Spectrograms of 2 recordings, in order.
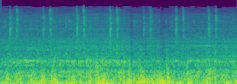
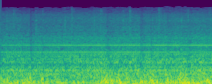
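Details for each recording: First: Diesel heater after oven-cleaner cleaning, burning off residue outdoors on a windy day: harsh rough roar with a rapid ticking about three per second, running no better than before and burning mostly outside; cause unconfirmed. Rough roaring combustion. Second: Diesel heater after oven-cleaner cleaning, leaned out by lowering maximum fueling: steady, even low roar with no surging or popping, burning cleanly, sounds right. Normal diesel heater burn.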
